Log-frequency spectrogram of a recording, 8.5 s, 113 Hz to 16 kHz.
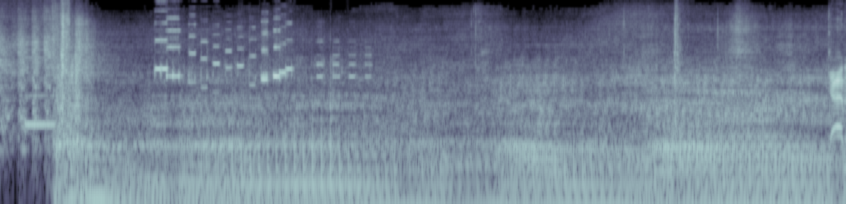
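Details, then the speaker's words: Dodge Charger/Challenger 392 Hemi on a cold start after the water pump was replaced at 60k miles: it catches at once and settles into a smooth, quiet, even idle with no squeal, knock or rattle. Normal. "so i'll give it a little startup so y'all can hear how quiet it is now as compared to yesterday when i first heard it it was just god awful"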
